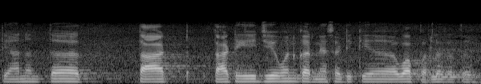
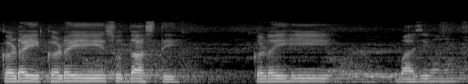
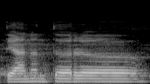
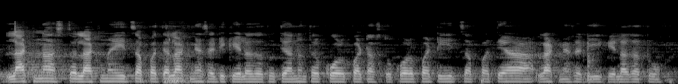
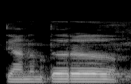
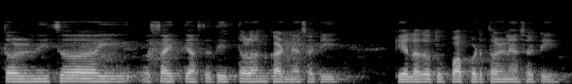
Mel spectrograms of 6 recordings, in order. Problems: constant background noise, background conversations at intervals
